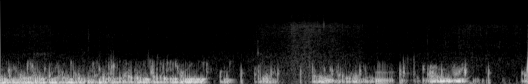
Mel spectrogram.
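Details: Loud, deep, sustained growling and gurgling from the stomach, then shorter rumbles. Ordinary stomach growling.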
